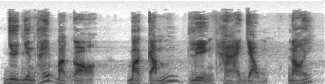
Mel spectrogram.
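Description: A man narrating a ghost story in a measured, scripted storytelling manner. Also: fairly low pitch, very animated, a bit bright, slightly rough. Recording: long reverb.

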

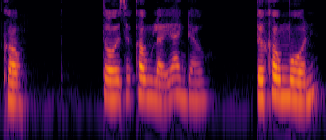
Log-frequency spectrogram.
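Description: In a read-aloud story, a woman voices a young woman who is frightened but stubborn, pleading yet defiant, in a scared, pleading mood. Her voice is medium in pitch and warm, close to an everyday voice. She speaks at normal speed with fairly even intonation.

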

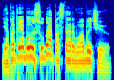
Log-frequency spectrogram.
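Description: A male narrator plays a proud young prince, stubborn and mocking toward his father. His voice runs a little high, heard dry and close to the mic. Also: expressive, a little fast, dark tone, no room sound. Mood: defiant.

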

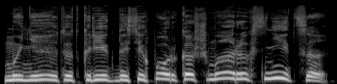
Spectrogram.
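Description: A woman's voice: mid-range voice, a little slow, dark tone, no room sound, clean studio sound, natural voice. A woman voicing a grumpy, touchy male house cat in a storybook reading, sulky and grumbling.

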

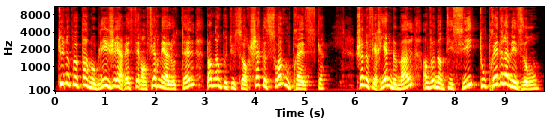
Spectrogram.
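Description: A man's voice: high-pitched, sing-song, normal speed, husky, voice pushed up, heavily acted. A man reading the part of a timid young wife, tense and pleading, with firm replies. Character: timid young wife, standing her ground.

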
